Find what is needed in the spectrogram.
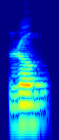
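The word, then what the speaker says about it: rho: R = R LA इसमें जो रो वाला पार्ट है इसको हम फिजिक्स की जुबान में कहते हैं। प्रोनाउंस तो आपको पता है इसको क्या करना हमने? रो। क्या प्रोनाउंस करना है? आर एच ओ रो।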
